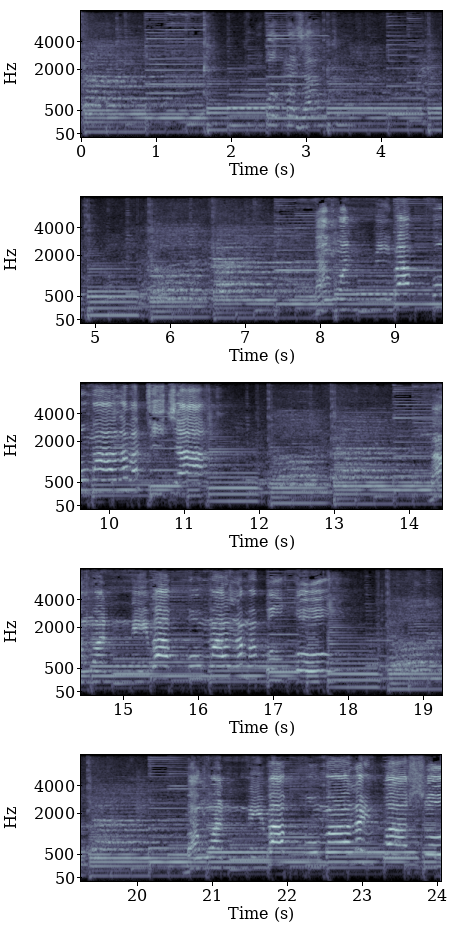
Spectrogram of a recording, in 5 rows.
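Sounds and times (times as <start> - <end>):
person singing: 0.0 - 4.8, 5.4 - 11.5, 13.9 - 18.0, 18.8 - 24.0
acoustic guitar music: 0.0 - 24.0.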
